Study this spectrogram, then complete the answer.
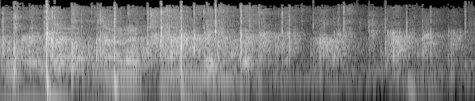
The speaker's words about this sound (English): Give him a round of applause, folks.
